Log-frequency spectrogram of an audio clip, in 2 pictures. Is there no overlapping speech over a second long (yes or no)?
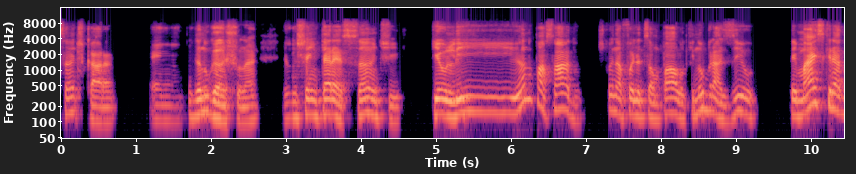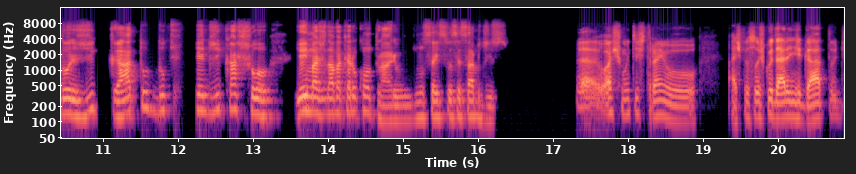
yes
